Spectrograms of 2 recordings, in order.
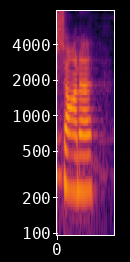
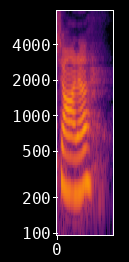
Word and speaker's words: Shawna: So my name is Shawna. I work at Awana. It's a little bit awkward because my name rhymes with my company. And so when I call people, like, hi, this is Shawna.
